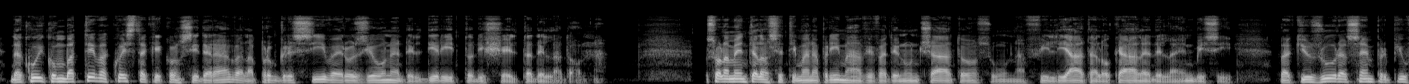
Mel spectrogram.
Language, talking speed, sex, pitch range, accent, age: Italian, 130 wpm, male, 90-115 Hz, native, 50-69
